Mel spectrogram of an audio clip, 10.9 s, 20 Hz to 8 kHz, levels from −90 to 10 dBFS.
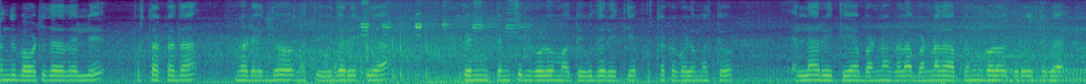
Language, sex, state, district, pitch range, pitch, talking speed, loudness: Kannada, male, Karnataka, Shimoga, 160-170 Hz, 165 Hz, 125 wpm, -17 LUFS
